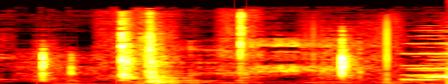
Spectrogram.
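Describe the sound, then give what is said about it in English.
A man holding a gun shuts a door: a few latch clicks and rattles, a solid thud, then a faint creak and more sharp clicks as it settles, with no one speaking. “After he closed the door, the man with the gun switched on the lights.”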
